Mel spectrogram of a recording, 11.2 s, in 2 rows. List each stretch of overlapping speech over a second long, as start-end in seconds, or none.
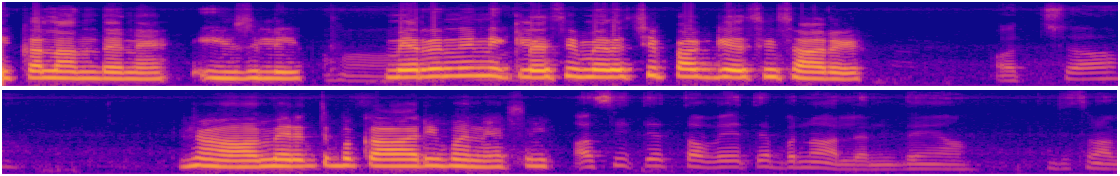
none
